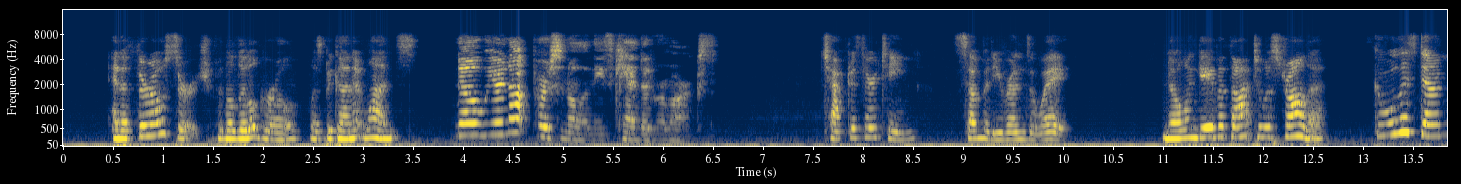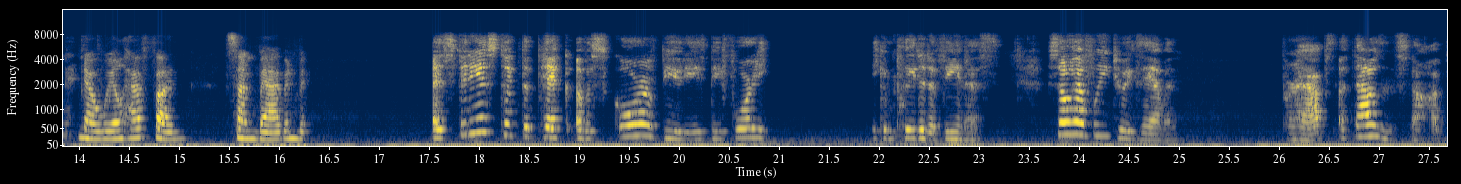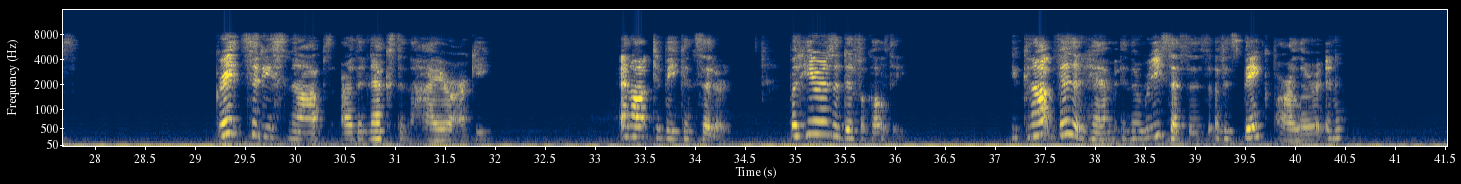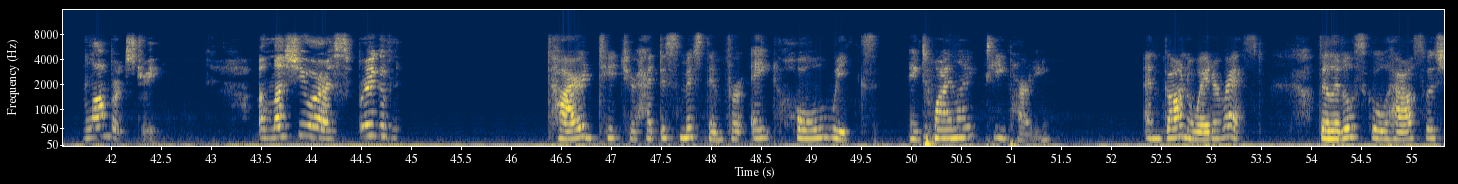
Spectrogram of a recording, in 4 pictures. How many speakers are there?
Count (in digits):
3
